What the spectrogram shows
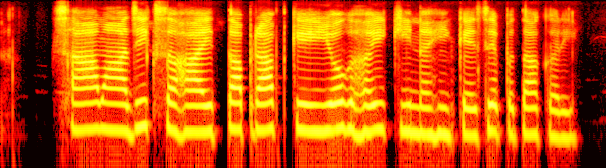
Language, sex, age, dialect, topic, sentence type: Magahi, female, 18-24, Central/Standard, banking, question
